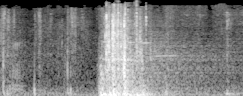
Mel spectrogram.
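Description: A wooden door bangs open.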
